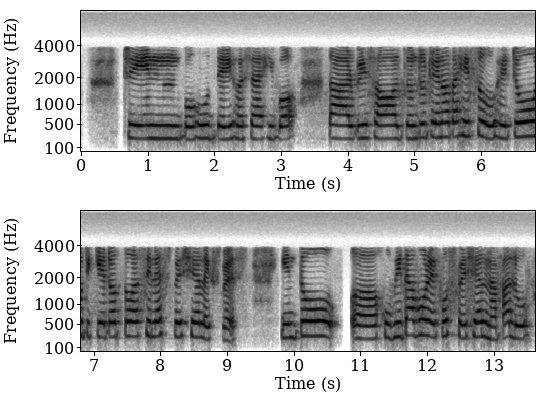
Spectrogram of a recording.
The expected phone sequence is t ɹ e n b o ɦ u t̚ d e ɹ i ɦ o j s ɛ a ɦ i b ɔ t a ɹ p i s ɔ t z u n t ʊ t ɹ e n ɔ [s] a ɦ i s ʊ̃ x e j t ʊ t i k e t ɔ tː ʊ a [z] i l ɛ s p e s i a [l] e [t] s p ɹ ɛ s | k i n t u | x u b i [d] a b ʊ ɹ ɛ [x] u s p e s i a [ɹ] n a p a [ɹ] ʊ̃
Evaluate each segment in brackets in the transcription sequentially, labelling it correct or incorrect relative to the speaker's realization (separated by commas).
incorrect, incorrect, correct, incorrect, correct, incorrect, incorrect, incorrect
